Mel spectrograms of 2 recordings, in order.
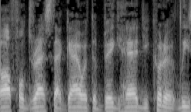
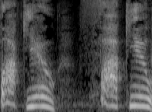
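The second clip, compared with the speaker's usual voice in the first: put-on drawn-out screaming, voice very high; 7 dB quieter than usual. Retelling a dude who ran up to the stage: imitating someone screaming. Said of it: "he's screaming".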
